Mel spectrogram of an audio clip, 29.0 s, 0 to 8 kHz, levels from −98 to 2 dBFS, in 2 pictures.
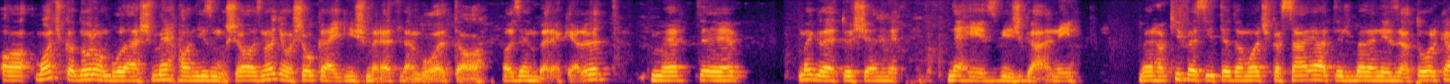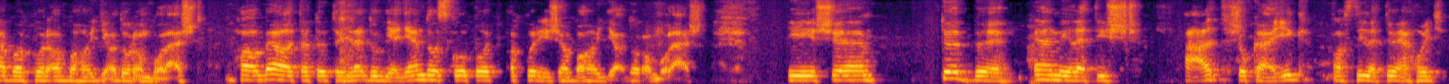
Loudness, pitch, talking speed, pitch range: -15 LUFS, 155 Hz, 110 wpm, 150-165 Hz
